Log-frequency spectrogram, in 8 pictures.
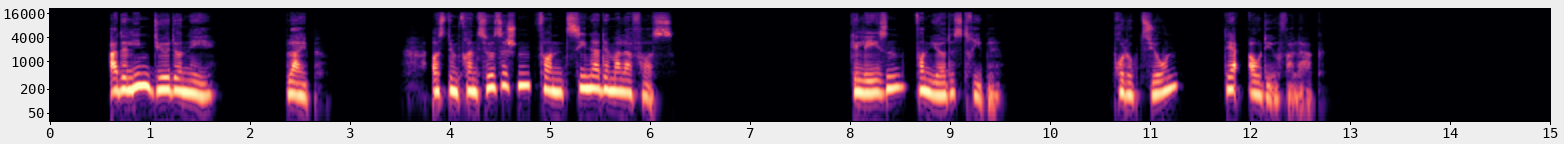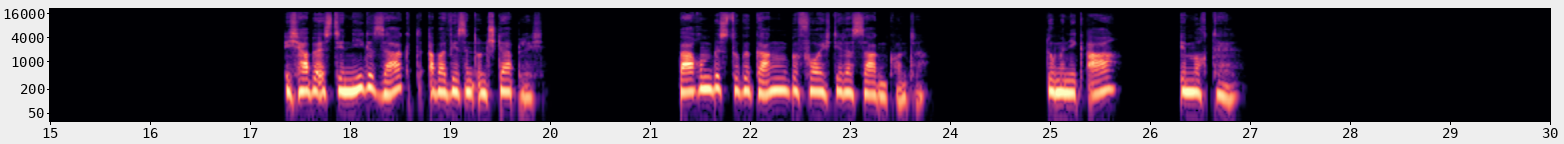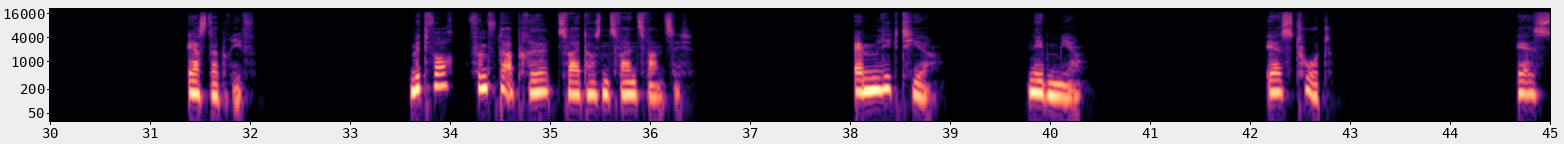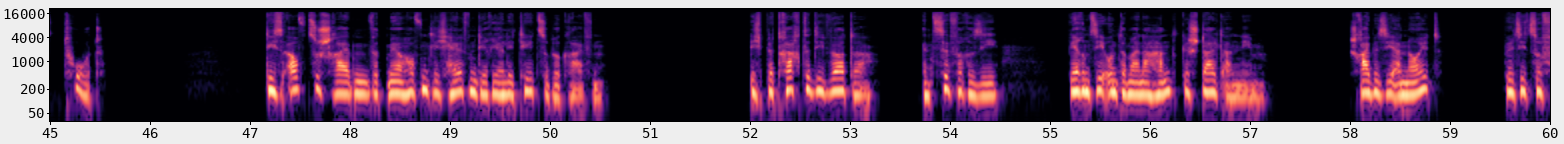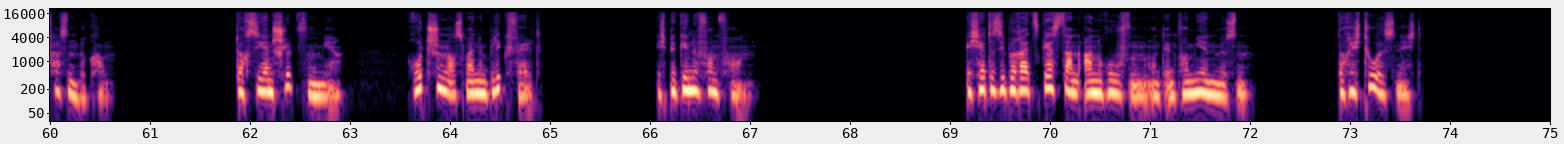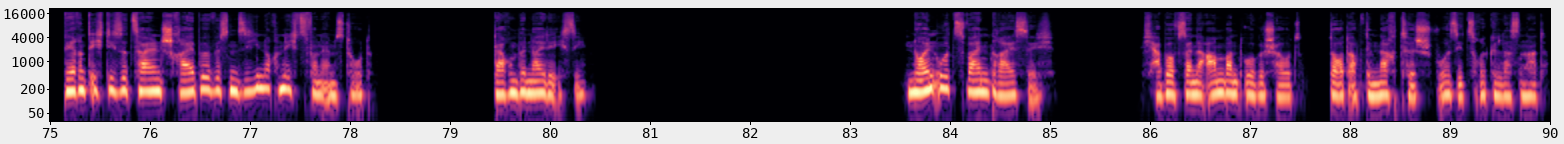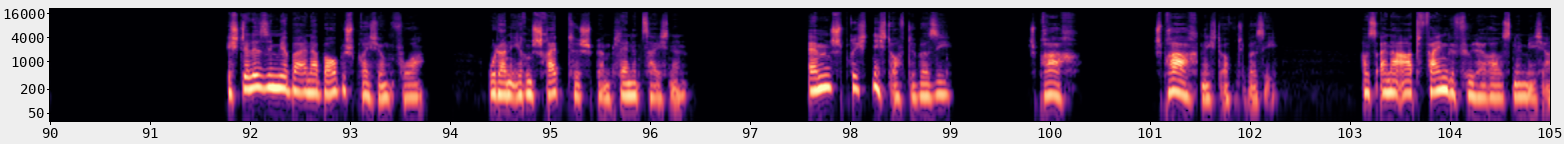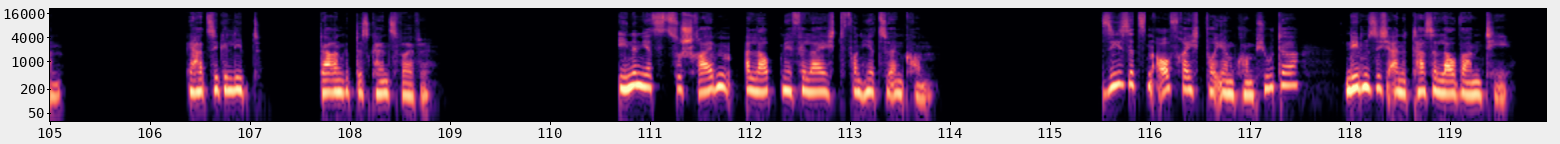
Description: Ungekürzte Lesung mit Jördis Triebel (1 mp3-CD)
Jördis Triebel (Sprecher)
